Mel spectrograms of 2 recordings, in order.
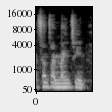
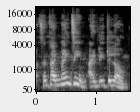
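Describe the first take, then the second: First: Said in the usual way. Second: Badly imitated pop diva, pitched up. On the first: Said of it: "I feel like [name] now". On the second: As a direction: do a hammy, higher-voiced singer impression. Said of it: "that's my horrible [name] impression".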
